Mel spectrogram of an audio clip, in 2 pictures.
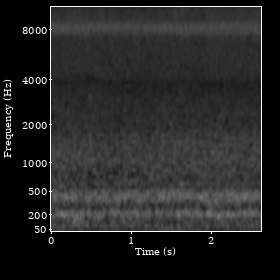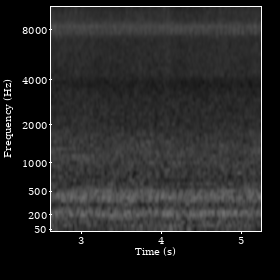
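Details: Recorded 19 September 2018 at a 2017 honey bee nuc: constant massed buzzing, a deep steady drone layered with airy hiss, unchanging from start to finish.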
